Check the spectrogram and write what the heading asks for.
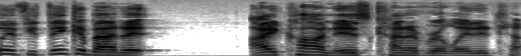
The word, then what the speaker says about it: Eikon: I think War of the Icons or something.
